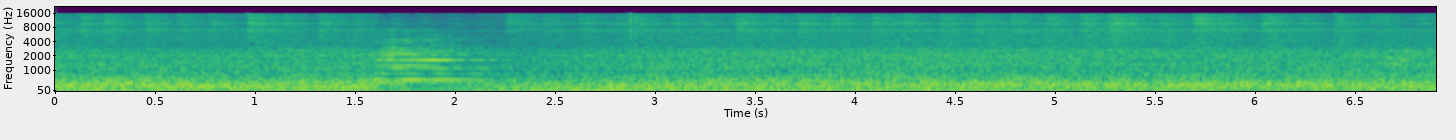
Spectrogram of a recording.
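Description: Vintage tourist train's locomotive running steadily alongside the platform, with a short horn toot about two seconds in.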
